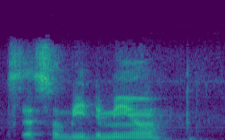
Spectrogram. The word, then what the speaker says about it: Cecil B. DeMille: This one's very, very short, but just the DeMille building, named after, is Cecile DeMille? I forgot what it is. – Cecil B. DeMille. – Thank you. Yes. I was not sure how to pronounce his name.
